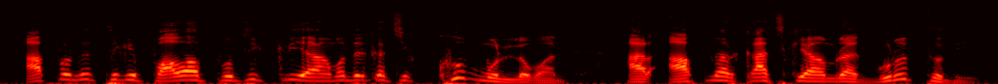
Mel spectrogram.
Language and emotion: Bengali, happy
